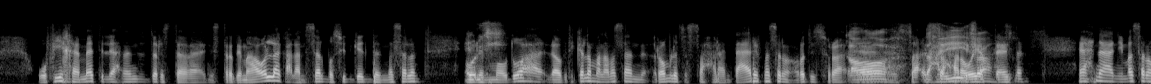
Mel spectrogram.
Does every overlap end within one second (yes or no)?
no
